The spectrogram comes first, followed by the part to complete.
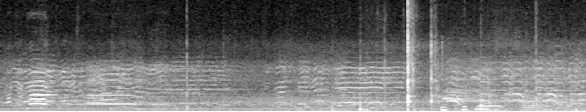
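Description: A softball bat hits the ball once, a sharp crack about six seconds in, over steady chatter and shouting from players and spectators.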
